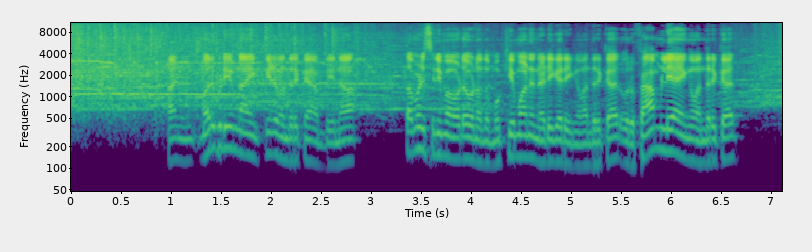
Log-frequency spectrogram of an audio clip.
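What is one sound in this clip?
A man speaks into a microphone, heard through loudspeakers.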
